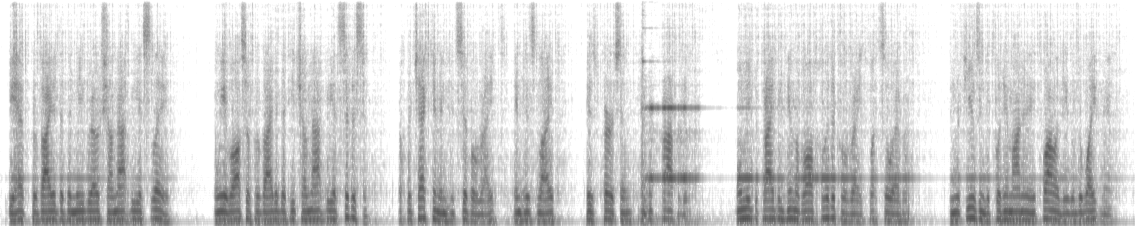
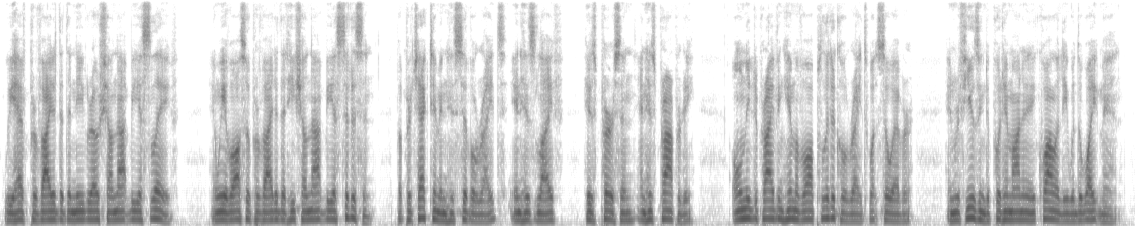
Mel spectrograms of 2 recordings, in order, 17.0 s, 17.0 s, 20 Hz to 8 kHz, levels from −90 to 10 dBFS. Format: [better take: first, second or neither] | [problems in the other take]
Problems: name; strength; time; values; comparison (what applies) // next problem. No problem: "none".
second | noise reduction (neural mask model RNNoise)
